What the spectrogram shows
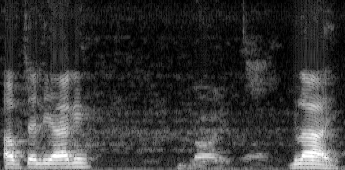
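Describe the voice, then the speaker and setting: A man's voice: high voice, steady tone, extremely slow, vocal fry, lo-fi sound, slight background noise. A man teaching Sanskrit grammar to a class, repeating verb forms and quizzing students with questions.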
